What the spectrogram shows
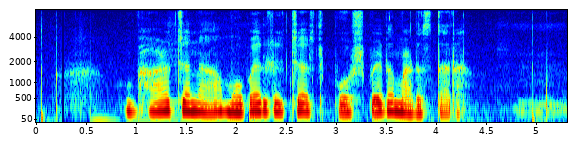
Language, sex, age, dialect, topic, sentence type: Kannada, female, 31-35, Dharwad Kannada, banking, statement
